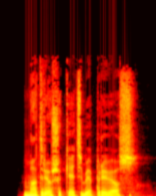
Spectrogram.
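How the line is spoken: Grumbling. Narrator (Russian): проворчал

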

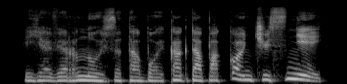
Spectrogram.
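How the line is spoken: Growl. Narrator (Russian): прорычал он

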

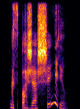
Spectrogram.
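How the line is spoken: Maid's exclamation. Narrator (Russian): воскликнула выглянувшая в холл служанка

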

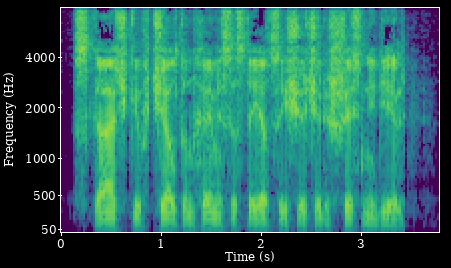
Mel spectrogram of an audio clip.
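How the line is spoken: Calm. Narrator (Russian): спокойно отреагировал Тремьен

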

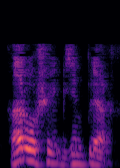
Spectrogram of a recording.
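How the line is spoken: Hamster's smirking grunt. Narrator (Russian): хмыкнул хомяк

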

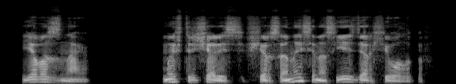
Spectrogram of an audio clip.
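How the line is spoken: Quiet. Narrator (Russian): тихо сказал

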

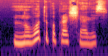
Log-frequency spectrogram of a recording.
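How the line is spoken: Sighing. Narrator (Russian): вздохнул Семен

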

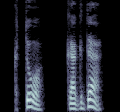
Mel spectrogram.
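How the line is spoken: Growl, struggling for composure. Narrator (Russian): Пытаясь взять себя в руки, прорычал я

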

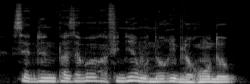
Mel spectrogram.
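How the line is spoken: Murmured. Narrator (French): murmura Hector Serbadak

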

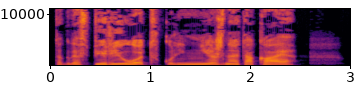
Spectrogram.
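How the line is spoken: Growl. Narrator (Russian): рыкнул на нее Карл

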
